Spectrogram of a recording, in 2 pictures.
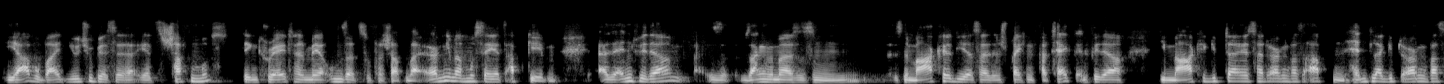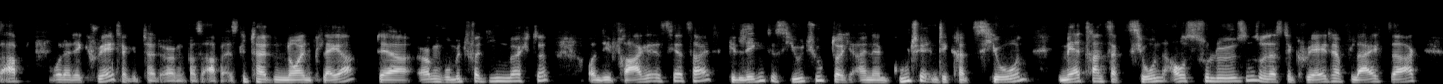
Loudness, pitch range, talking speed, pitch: -19 LUFS, 110-150 Hz, 190 wpm, 125 Hz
